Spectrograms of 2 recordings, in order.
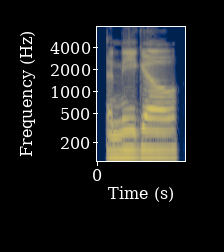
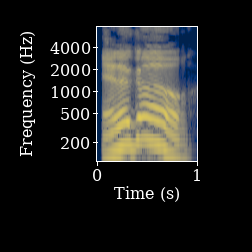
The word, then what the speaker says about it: Inigo: like cut cut Andre just so you know it's pronounced anigo and he's like in a go.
